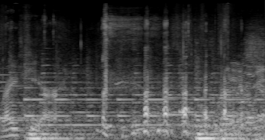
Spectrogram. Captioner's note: laughs heartily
